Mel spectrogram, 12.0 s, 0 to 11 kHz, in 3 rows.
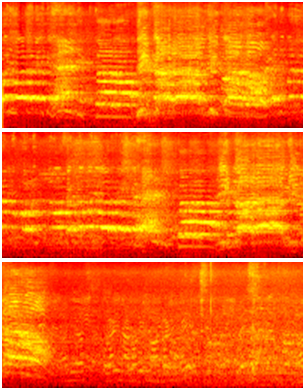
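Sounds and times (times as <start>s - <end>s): group of men shouting: 1.8s - 3.8s.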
